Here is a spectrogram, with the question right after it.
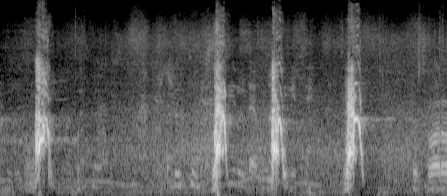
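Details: Six-week-old Golden Retriever puppies, ten in all, romping in a garden: four short, sharp yapping barks roughly every half to one second, then a brief whining tone at the end.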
